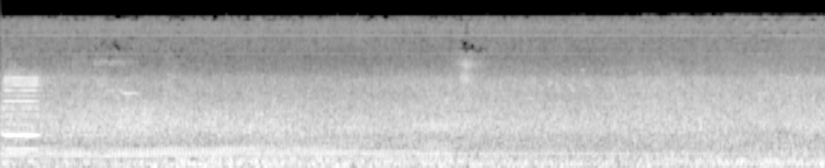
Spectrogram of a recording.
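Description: A train horn gives one short blast right at the start, then the steady rumble and low engine drone of a passenger train approaching in the distance.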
